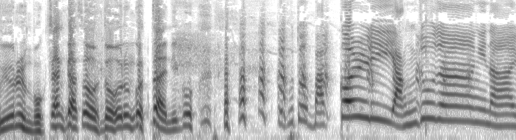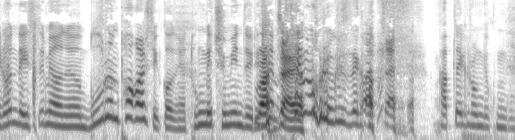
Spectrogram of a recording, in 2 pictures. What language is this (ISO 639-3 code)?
kor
